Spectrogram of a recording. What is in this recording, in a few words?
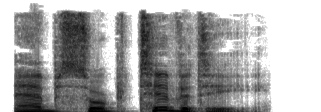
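"absorptivity", British English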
